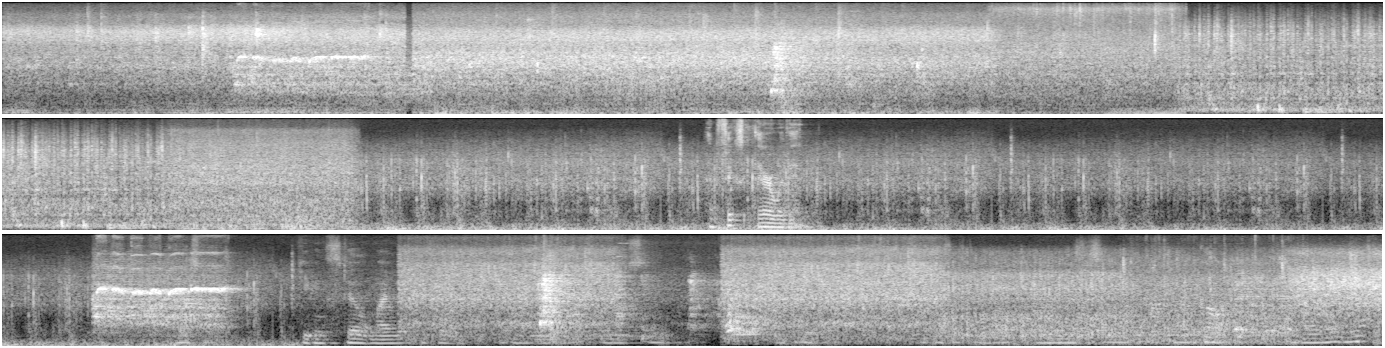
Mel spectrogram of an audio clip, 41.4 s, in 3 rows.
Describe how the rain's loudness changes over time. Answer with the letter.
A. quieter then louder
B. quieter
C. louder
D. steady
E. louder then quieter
A.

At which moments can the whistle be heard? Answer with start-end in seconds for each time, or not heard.
2.3-4.3, 28.5-29.9.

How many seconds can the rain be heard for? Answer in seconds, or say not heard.
41 s.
